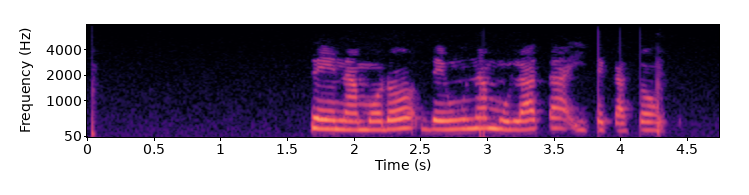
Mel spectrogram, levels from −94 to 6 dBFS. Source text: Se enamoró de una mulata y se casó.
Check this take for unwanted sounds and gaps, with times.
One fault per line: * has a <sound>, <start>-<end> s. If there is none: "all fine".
all fine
